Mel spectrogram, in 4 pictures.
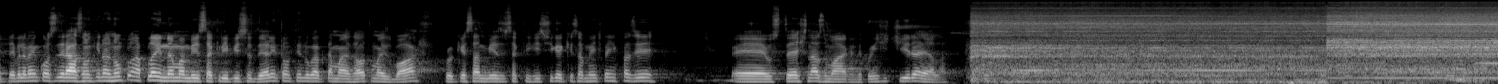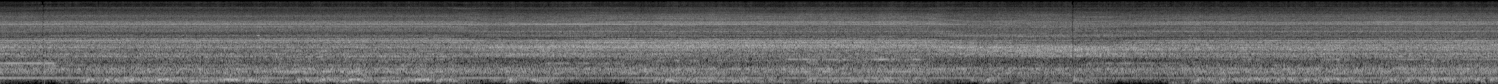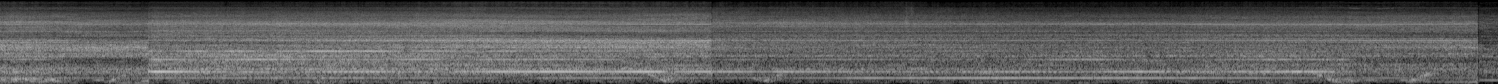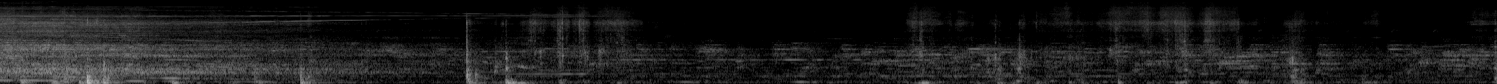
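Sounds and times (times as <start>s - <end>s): router cutting metal sheet: 9.7s - 49.2s
router spindle whine: 9.7s - 50.2s.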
